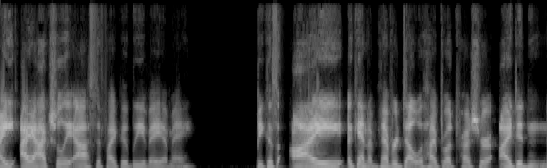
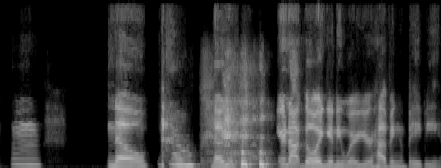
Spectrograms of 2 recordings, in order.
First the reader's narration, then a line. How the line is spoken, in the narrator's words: She kind of laughed at me and was like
